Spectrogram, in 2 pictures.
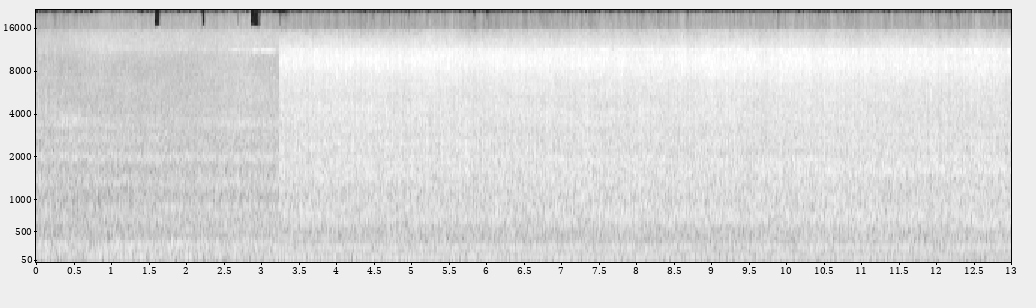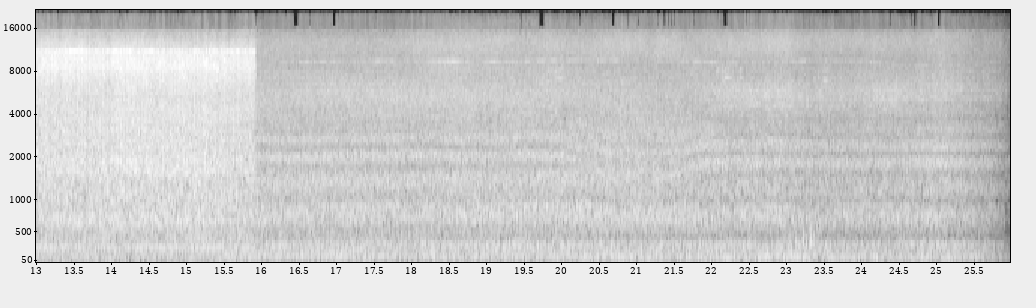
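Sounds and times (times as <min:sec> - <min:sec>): combine harvester engine drone: 0:00.0 - 0:25.9.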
